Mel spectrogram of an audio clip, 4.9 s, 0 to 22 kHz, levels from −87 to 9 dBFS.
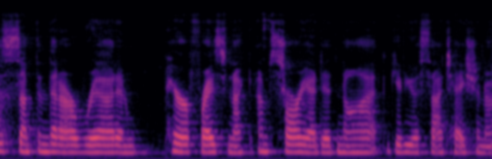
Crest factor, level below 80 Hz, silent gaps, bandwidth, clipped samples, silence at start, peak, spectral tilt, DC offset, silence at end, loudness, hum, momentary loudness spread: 16 dB; -86 dBFS; none; 15.5 kHz; under 0.1%; 0 s; -20 dBFS; -4.5 dB/octave; under 0.1%; 0 s; -36 LUFS; none; 8 LU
